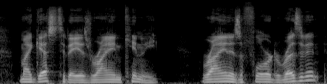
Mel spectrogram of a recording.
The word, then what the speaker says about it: Kinney: and I want to make sure that I pronounced it correctly for everyone to hear it was Ryan Kinney and I feel like as I was saying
